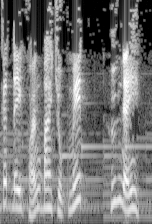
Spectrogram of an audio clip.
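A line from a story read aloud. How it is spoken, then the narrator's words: Prompt plain. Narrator (Vietnamese): tôi đã nói ngay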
